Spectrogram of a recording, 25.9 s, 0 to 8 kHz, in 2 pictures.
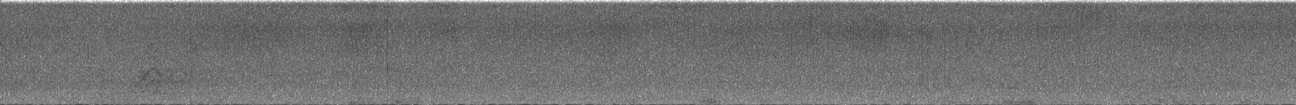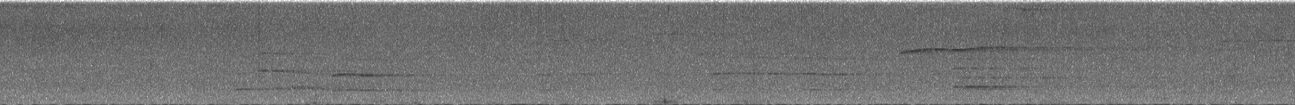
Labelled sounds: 20.0	21.5	killer whale, southern resident, 1.6 to 3.0 kHz

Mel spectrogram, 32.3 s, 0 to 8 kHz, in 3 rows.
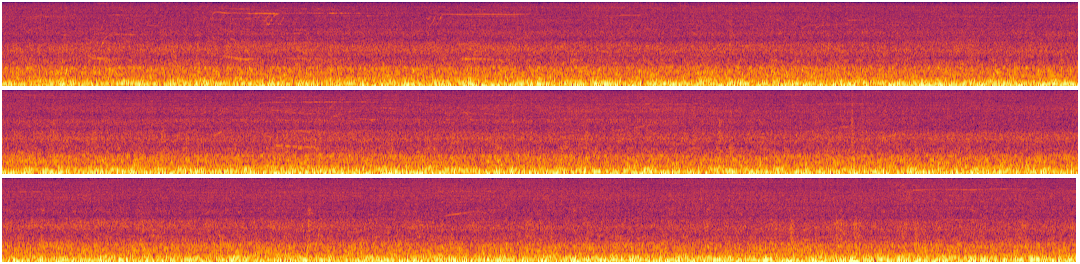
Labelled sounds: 2.0	2.9	killer whale, southern resident, 3.7 to 6.4 kHz
4.2	5.2	killer whale, southern resident, 4.5 to 5.3 kHz
30.4	30.8	killer whale, southern resident, 4.6 to 6.7 kHz

